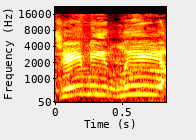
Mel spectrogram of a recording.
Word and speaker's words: Jamie Lee: We've got Jamie Lee O'Donnell. Yes. I said it right. Not Jamie Lang. Right, because everybody wants to make her. All Americans call me Jamie Lang.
